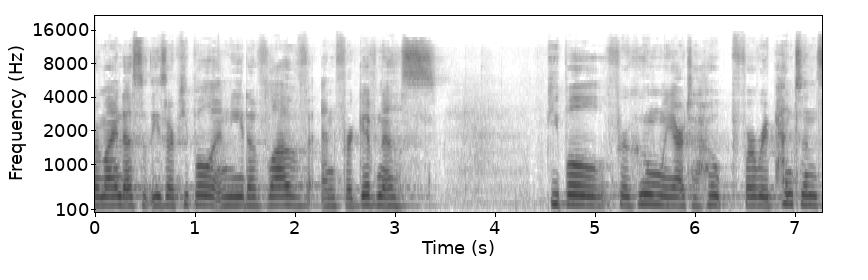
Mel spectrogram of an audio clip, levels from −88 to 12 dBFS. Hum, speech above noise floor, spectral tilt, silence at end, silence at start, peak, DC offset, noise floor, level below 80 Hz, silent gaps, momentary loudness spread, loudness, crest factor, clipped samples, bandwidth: none; 33 dB; -5.5 dB/octave; 0 s; 0 s; -6 dBFS; under 0.1%; -54 dBFS; -78 dBFS; none; 9 LU; -23 LUFS; 18 dB; under 0.1%; 14 kHz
